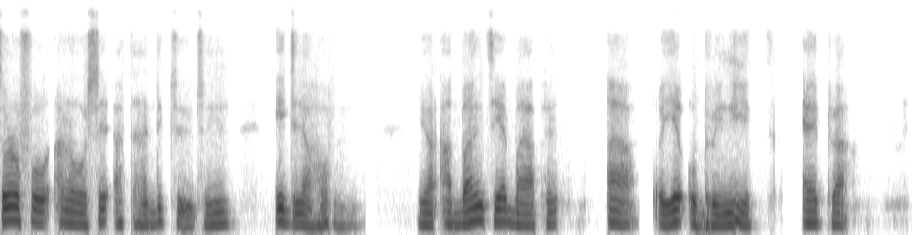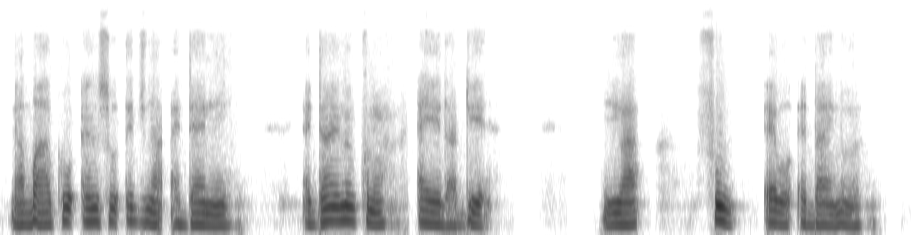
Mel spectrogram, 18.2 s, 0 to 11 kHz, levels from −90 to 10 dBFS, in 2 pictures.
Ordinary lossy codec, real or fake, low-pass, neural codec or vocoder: Opus, 16 kbps; fake; 7.2 kHz; codec, 16 kHz, 0.5 kbps, FunCodec, trained on LibriTTS, 25 frames a second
